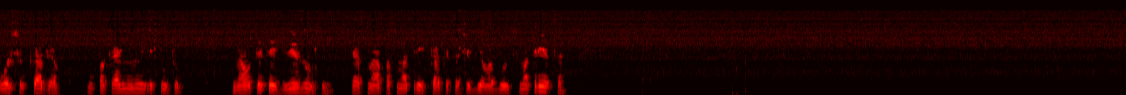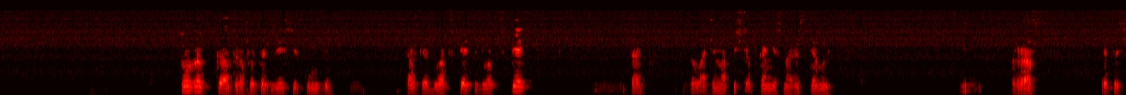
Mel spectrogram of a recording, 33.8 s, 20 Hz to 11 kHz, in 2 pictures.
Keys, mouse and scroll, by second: 1.6-2.3 shift+middle drag, 3.2 click, 6.4-6.9 shift+middle drag, 9.7 click, 11.1 space, 18.3 space, 19.2-20.3 middle drag, 28.2-29.8 middle drag.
